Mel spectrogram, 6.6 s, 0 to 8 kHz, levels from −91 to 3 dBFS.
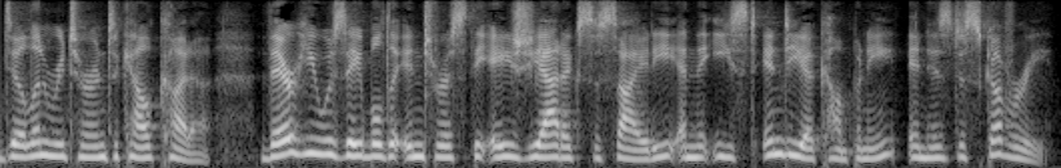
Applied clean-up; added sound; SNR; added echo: none; none; none; none.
